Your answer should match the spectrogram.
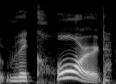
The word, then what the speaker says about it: record: OK，所以当它是动词的时候呢，它的发音就变成了 to record 啊，record。所以 record 和 record，呃，它发音上面还是有挺大的区别哈。 – Right. It's all about the stress. Are we putting the stress on the first syllable or the second syllable?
